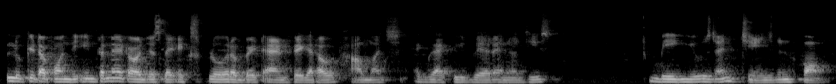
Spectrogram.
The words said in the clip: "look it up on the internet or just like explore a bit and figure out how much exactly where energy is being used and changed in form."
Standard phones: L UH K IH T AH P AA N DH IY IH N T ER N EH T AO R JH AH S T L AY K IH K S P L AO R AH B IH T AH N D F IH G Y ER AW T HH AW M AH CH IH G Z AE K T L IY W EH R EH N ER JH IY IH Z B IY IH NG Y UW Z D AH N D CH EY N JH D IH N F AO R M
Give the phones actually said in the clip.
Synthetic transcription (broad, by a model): L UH K IH T AH P AA N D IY IH N T ER N EH T AO R JH AH S T L AY K IH K S P L AO R AH B IH T AH N D F IH G Y ER AW T HH AW M AH CH IH G Z AE K T L IY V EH R EH N ER JH IY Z B IY IH NG Y UW Z D AH N D CH EY N JH D IH N F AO R M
